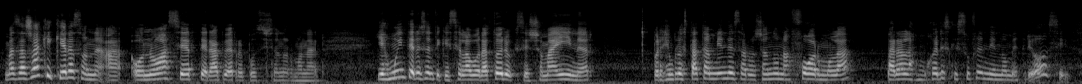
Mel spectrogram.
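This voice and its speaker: Fast and fairly high-pitched, a woman entrepreneur speaks as a guest in an animated interview. She drives her points home emphatically and leans on rhetorical questions.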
